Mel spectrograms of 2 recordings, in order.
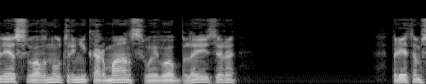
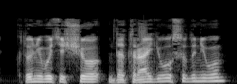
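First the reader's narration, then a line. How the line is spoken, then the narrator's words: Plain. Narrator (Russian): спросил он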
